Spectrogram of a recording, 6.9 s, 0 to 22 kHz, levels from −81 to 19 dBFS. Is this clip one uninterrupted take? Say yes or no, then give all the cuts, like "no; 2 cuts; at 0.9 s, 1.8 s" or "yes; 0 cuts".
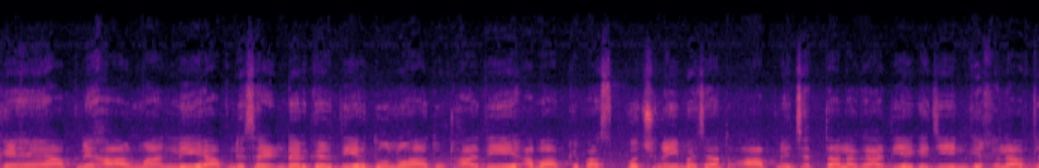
yes; 0 cuts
